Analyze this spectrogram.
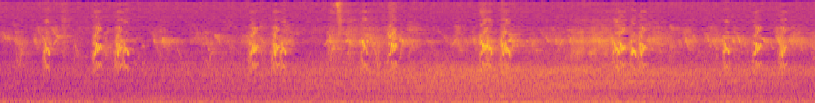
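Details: Yellow-vented bulbuls at a nest built outside a window, followed day by day from nesting through hatching to fledging. Short, sharp high chirps come in small clusters roughly every second over a steady low background hum.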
